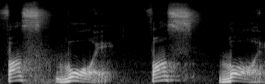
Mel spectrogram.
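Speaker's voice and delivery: put-on First said as fas, running into boy; first boy without t. Shown as a demonstration. Teacher demonstrating elision for learners, t left out. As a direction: drop the t so First boy sounds like fasboy. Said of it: "আমরা টি এবং ডির উচ্চারণ করব না".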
